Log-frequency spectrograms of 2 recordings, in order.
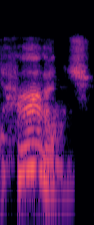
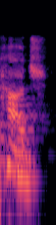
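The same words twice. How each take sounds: First: The vowel in the word is long. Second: The vowel in the word is short. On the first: It names someone who makes the pilgrimage. "with a long vowel sound" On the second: It names the required pilgrimage. "note the short vowel sound"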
